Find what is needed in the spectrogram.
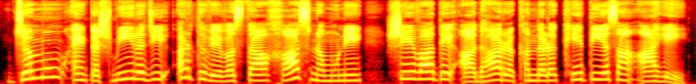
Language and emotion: Sindhi, neutral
